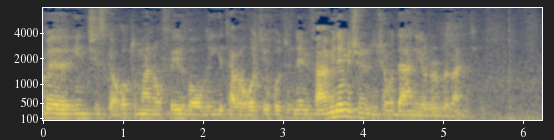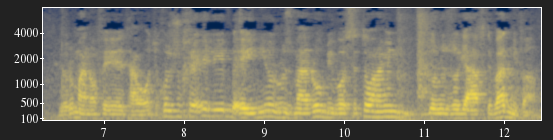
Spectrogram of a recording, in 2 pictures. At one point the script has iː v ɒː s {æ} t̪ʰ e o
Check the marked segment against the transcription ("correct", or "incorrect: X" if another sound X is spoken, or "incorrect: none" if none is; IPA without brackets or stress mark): incorrect: e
